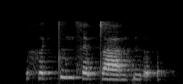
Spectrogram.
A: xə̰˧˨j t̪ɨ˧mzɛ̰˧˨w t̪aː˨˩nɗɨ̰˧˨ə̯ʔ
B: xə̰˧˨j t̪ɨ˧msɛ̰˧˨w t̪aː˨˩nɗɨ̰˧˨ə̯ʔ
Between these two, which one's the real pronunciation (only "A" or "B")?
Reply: B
